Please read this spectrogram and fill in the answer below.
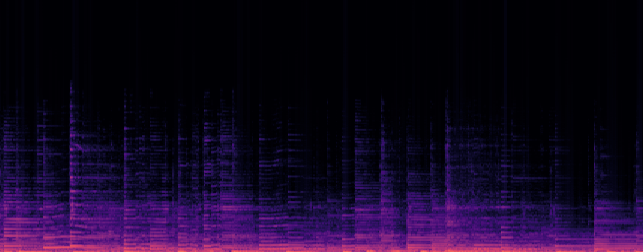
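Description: Steel-string acoustic guitar picked in an instrumental passage, a stream of ringing picked notes over low bass notes that pulse steadily underneath.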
